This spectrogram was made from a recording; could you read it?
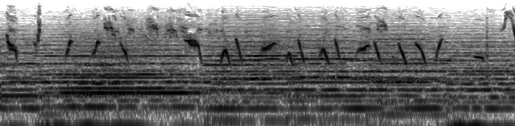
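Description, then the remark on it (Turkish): Rapid, high bird song made of quick rising chirps and whistles, a bird voicing two different notes at once through its syrinx, several overlapping at once, steady over a low continuous background hum. “Bu durum, kuşun aynı anda iki farklı notayı seslendirebilmesini, hatta kendisiyle düet yapabilmesini mümkün kılar.”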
